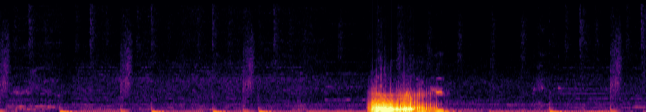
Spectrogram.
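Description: Background music with a steady beat of about two kicks a second. About four seconds in, a man lets out a loud, rasping vocal sound lasting under a second, a grimacing reaction to a bitter drink.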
